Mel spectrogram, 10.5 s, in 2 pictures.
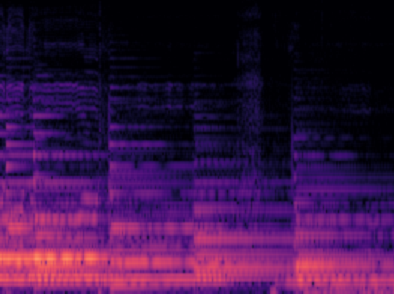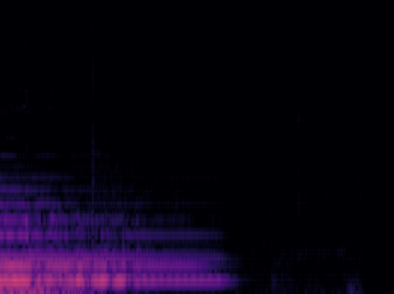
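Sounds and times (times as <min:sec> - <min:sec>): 
soprano singing: 0:00.0 - 0:07.8.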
